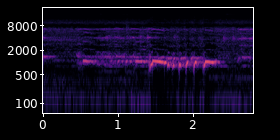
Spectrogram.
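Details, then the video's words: Captive perkutut (zebra dove), Udanmas Silver, used to coax other doves to sing: a soft drawn-out coo, then one loud phrase of quick rolling pulses ending on a clear note, over a low constant hum. "perkutut udanmas silver gacor irama merdu jadi pancingan semua perkutut"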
